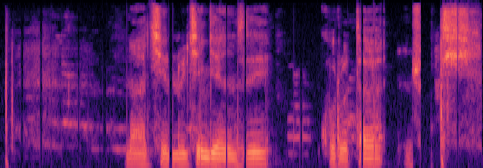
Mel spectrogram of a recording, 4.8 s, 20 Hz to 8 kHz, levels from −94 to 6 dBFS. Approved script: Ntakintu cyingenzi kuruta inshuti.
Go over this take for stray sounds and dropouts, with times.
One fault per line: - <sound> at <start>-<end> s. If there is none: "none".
- dropout at 4.2-4.3 s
